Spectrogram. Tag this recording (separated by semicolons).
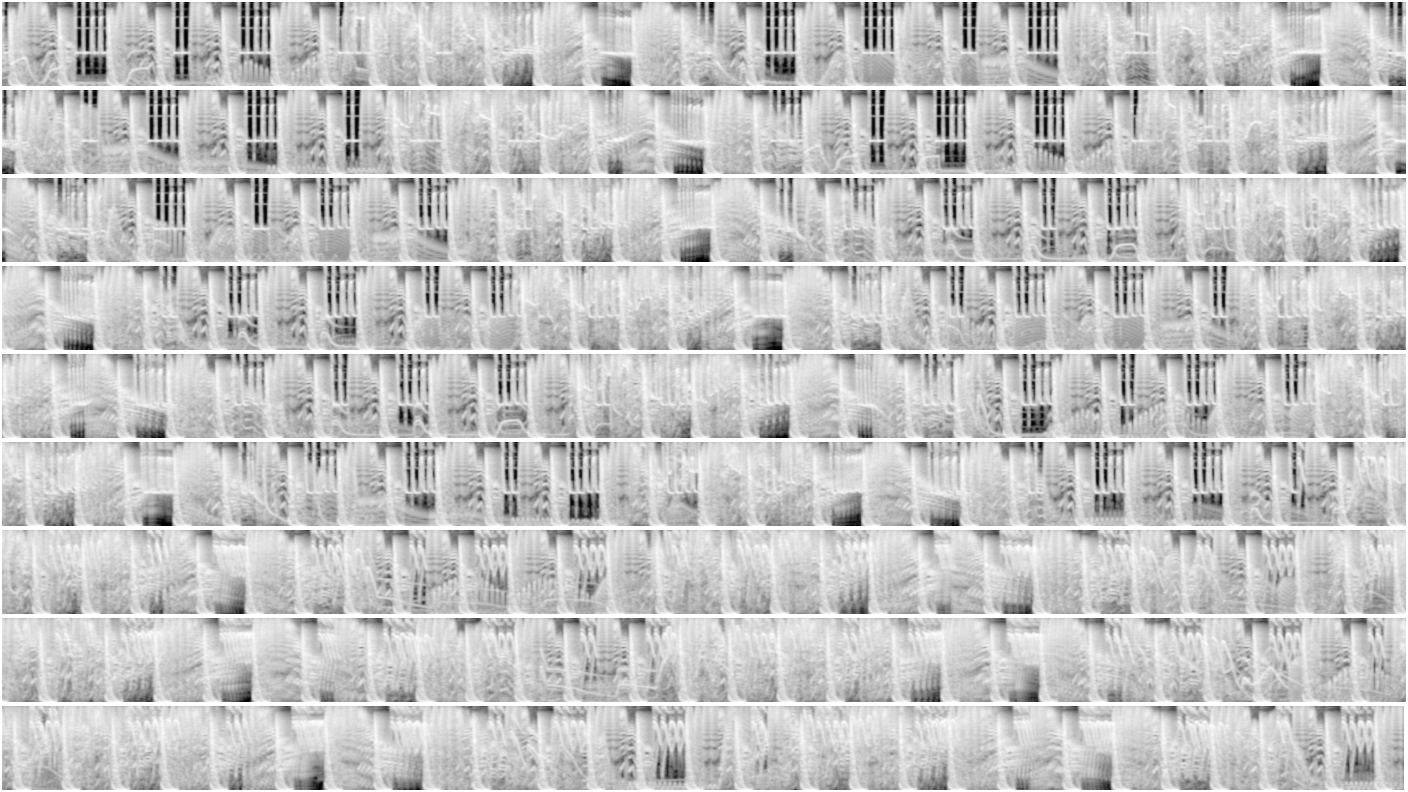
beat; digital; drum; electronic; loop; modular; synth; synthesizer; techno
